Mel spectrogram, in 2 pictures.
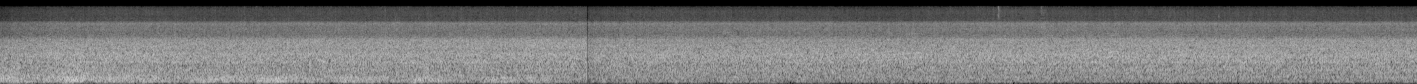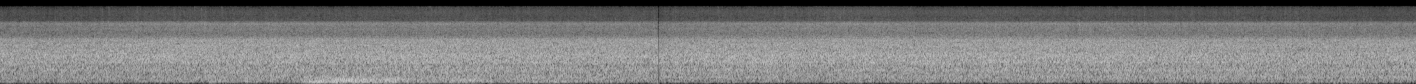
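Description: Heavy rain pouring steadily in strong wind, a dense even hiss. Low rumbles come and go in the first few seconds and again about seventeen seconds in.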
